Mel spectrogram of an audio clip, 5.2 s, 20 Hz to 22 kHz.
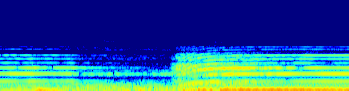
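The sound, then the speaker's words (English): A steady, droning alarm siren sound effect on News Radio 930 WBEN marking storm coverage, with stacked harmonic tones, growing louder and rising in pitch partway through before holding a sustained wail; no voices. “Sound the alarms.”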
